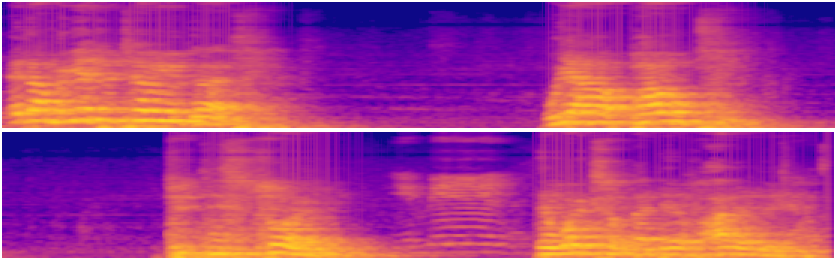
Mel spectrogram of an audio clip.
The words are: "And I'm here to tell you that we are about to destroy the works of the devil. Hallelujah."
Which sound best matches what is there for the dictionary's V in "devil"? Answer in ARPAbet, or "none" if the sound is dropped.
none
